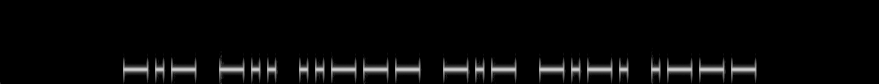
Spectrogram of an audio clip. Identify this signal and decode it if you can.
Morse code, heard as a keyed tone, about 15 wpm, 700 Hz. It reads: KD2KCJ
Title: USA Call Signs - 6 Characters - 2x Character Spacing - 15wpm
